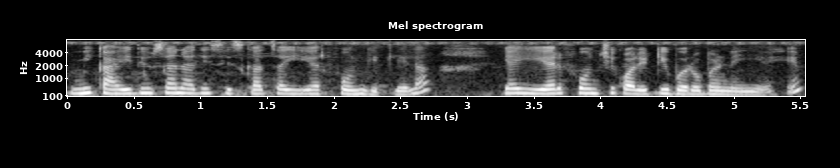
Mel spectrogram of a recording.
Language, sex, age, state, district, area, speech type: Marathi, female, 18-30, Maharashtra, Yavatmal, urban, spontaneous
